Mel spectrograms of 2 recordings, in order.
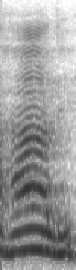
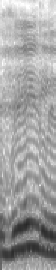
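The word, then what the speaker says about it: Halley: então o Raley, né, o pessoal fala do cometa Raley, é Heiley, né, também se pronuncia em inglês, que foi pr para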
